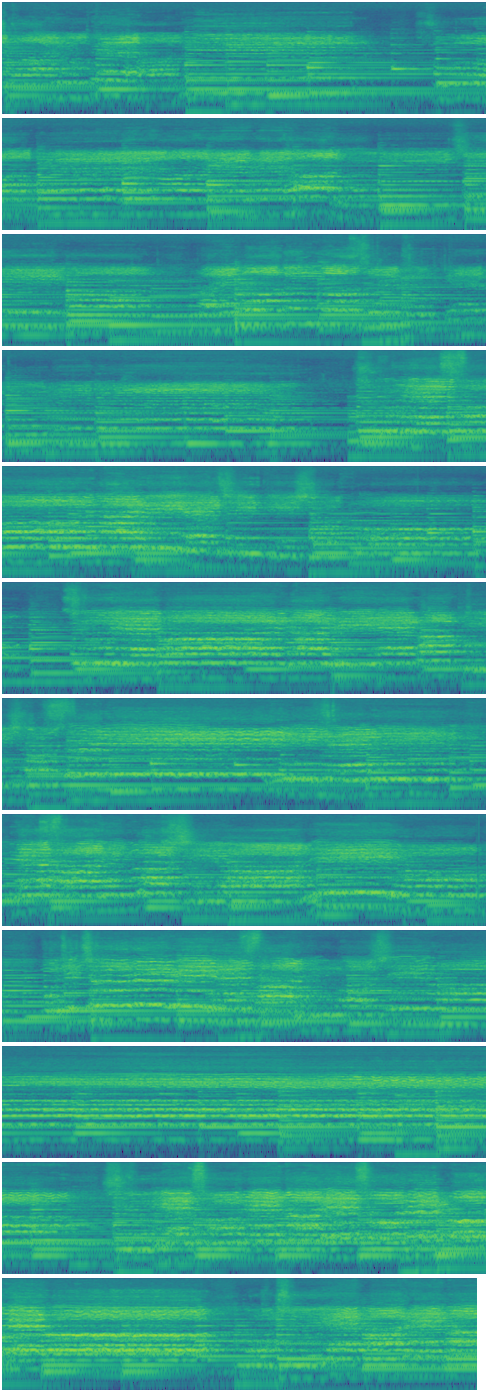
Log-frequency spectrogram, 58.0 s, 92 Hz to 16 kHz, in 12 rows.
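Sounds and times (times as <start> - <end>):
mixed choir singing a hymn: 0.0 - 57.9.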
